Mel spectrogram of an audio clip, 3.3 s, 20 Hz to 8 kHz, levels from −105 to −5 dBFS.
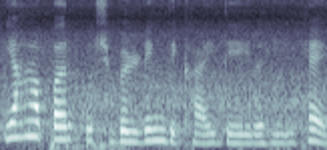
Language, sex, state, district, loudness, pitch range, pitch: Hindi, male, Madhya Pradesh, Katni, -20 LUFS, 175-240 Hz, 205 Hz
